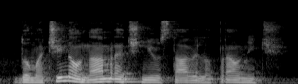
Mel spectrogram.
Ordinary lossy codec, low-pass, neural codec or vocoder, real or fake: none; none; codec, 16 kHz, 16 kbps, FunCodec, trained on Chinese and English, 50 frames a second; fake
